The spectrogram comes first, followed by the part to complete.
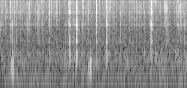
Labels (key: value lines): label: ambient
recorder: HydroMoth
